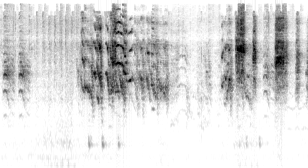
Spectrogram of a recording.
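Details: Budgerigars of a breeding colony chirping; soft chatter swells into a loud scratchy warbling burst, falls quiet, then returns with sharp squawky chirps.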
